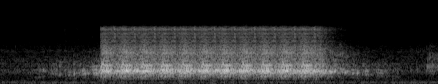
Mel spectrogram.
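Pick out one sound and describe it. A gun turret fires a rapid burst of shots.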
